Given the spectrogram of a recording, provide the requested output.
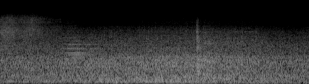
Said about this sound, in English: So what do I hear? I hear traffic noises below. I can hear an air conditioning unit on the building next door. And all of this is a cacophony.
